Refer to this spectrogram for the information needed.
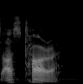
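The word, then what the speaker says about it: Ostara: Astara, you don't want the word star to come out. It's Astara. Astara. – Like us, but with an O. Us. – Us. – Astara.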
